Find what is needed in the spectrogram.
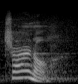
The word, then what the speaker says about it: Charnel: My middle name, Charnel, in French is pronounced charnel, which means pertaining to the house of the dead.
